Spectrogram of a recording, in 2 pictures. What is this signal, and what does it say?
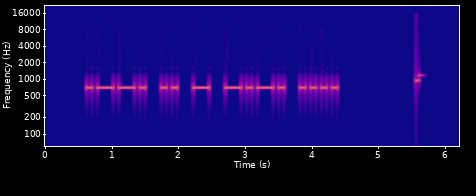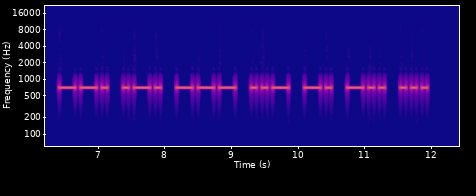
Morse code, heard as a keyed tone, about 15 wpm, 700 Hz. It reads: PITCH GROUNDS
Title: Sentences from Top 1300 Words - New Word Drill Alt - 15wpm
